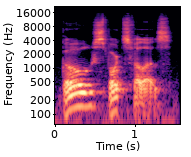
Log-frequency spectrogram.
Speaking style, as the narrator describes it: Joel mumbled

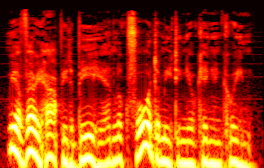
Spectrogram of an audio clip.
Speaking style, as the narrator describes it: Celia said in her best diplomatic voice

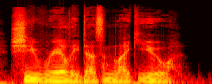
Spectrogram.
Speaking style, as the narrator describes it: I chuckle darkly

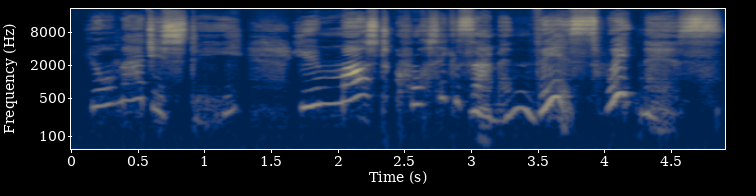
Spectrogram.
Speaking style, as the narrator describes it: the White Rabbit, who said in a low voice

